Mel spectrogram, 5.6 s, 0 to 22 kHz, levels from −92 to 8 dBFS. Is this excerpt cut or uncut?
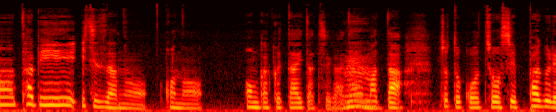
uncut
